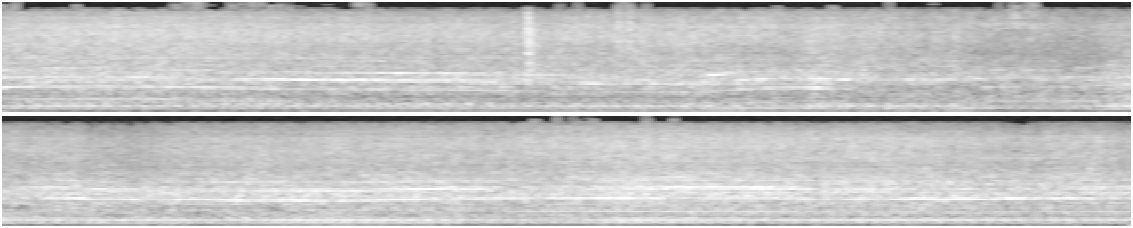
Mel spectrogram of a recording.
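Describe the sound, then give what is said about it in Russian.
A canvas-covered truck driving slowly out of a yard: a continuous low engine rumble that shifts in pitch a few times as it labours along, steady in loudness throughout. “Со двора медленно выезжает грузовик с тентом. Ворота за ним закрываются.”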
